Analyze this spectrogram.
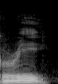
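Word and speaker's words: Gris: And I think is it pronounced Gree or Grizz? Is it? I've heard Oh, it I was don't pronounced know. Gree.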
